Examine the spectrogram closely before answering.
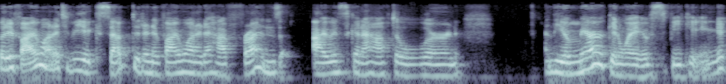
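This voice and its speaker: Her medium pitch and lively intonation come through on a very clean recording with a silent background as the woman speaks at a fairly quick pace. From London and Dallas, Texas. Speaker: career and soft skills coach. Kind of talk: podcast interview.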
